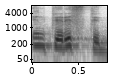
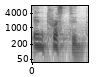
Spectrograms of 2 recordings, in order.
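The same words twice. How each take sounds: First: All four syllables are pronounced fully. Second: One syllable is dropped, leaving three. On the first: The speaker calls it wrong. "not interested" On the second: The speaker calls it right. "No, it's interested"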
